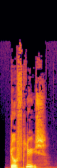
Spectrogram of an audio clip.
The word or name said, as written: duftlys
